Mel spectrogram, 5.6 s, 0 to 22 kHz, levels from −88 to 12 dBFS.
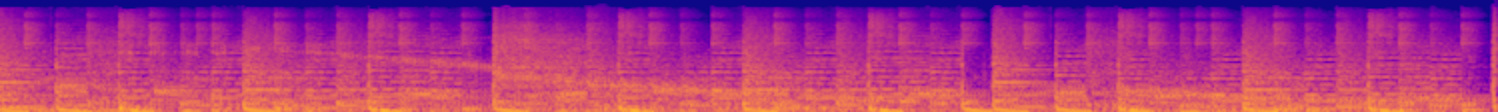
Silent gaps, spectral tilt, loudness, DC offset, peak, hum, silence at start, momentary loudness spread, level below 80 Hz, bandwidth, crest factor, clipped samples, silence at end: none; -5.5 dB/octave; -16 LUFS; 1%; 0 dBFS; none; 0 s; 1 LU; -20 dBFS; 16.5 kHz; 14 dB; under 0.1%; 0 s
